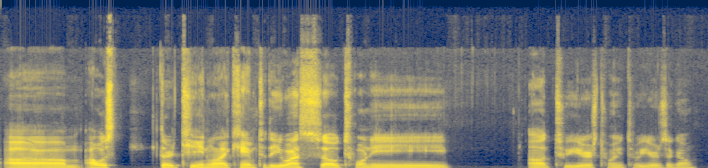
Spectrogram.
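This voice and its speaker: A man's voice: fairly low pitch, steady tone, measured pace, a little mellow, clear, resonant tone, no room sound, studio quality. A man in his thirties from Poland with a Polish accent, chatting casually on a live trading stream and answering viewers, sounding tired and sleepy. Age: 30s. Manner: chatty, answers viewer questions with many "like"s and "you know"s. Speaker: day trader streaming live.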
